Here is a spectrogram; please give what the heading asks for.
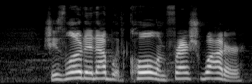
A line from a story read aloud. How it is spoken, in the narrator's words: snapped Captain Swain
